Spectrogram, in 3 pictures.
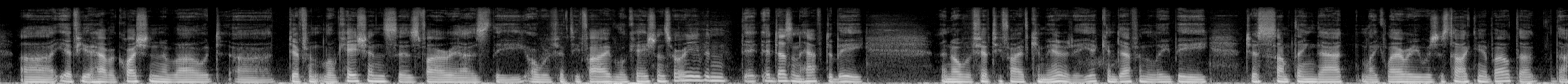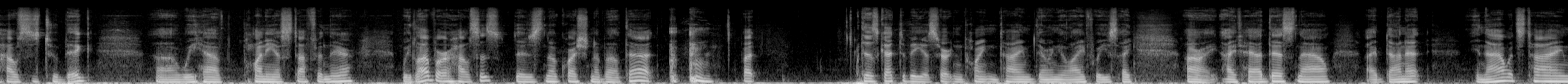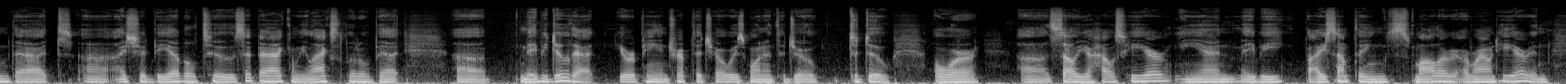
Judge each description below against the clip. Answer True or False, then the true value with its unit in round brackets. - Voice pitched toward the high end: False (120 Hz)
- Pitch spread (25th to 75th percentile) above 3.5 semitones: False (2.6 semitones)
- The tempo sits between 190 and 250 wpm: False (175 wpm)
